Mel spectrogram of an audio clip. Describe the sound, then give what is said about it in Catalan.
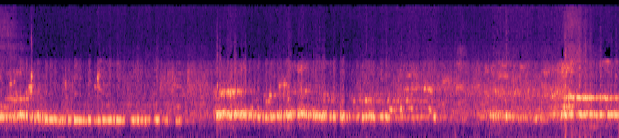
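A crowd of football fans chants together in the streets around La Cartuja, a loud, sustained sung melody of many voices held steadily, with a brief sharp bang near the end. “Bueno, a veure, deixem escoltar els càntics aquests que sonen a la rodalia de la Cartuja.”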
